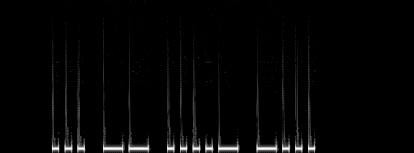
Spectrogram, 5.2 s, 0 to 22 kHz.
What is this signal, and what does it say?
Morse code, heard as a keyed tone, about 15 wpm, 700 Hz. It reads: SM4B
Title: DXCC-100 Call Signs - 4 Characters - Repeated 3x - 15wpm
